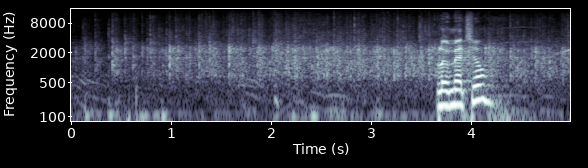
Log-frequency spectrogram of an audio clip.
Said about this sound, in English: how about a nice round of applause for our trumpeter,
